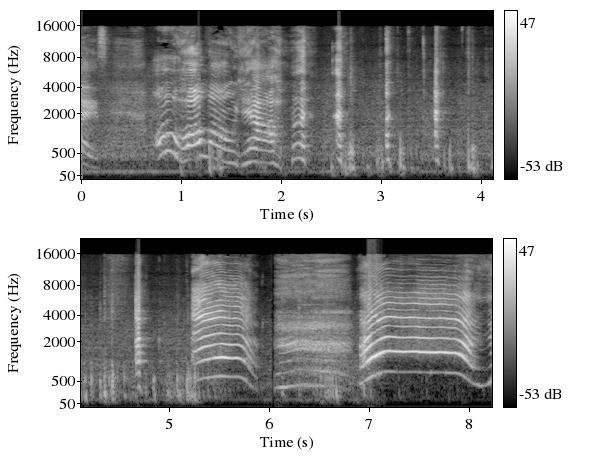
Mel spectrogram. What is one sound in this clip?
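A woman laughs loudly and sings out close by.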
